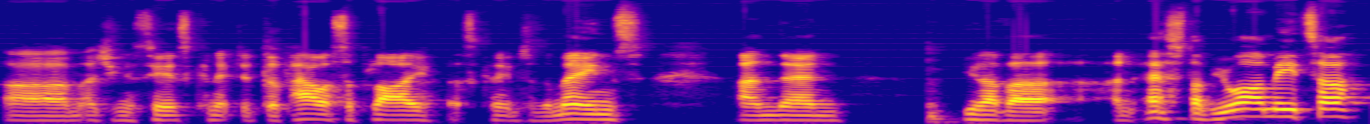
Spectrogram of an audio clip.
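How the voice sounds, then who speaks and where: Low-voiced man explaining radios. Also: moderate pace. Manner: relaxed and conversational, many ums and restarts. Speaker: channel host and founder of a radio community. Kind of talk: casual explainer talk.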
